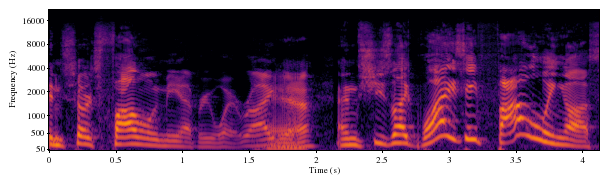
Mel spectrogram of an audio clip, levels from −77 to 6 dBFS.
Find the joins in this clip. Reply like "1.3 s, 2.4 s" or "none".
2.0 s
